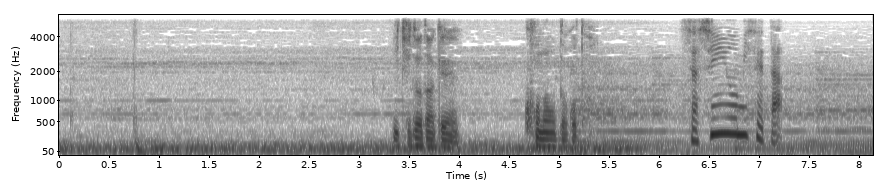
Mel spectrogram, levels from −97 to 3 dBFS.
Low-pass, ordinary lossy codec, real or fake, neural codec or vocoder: 5.4 kHz; none; real; none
